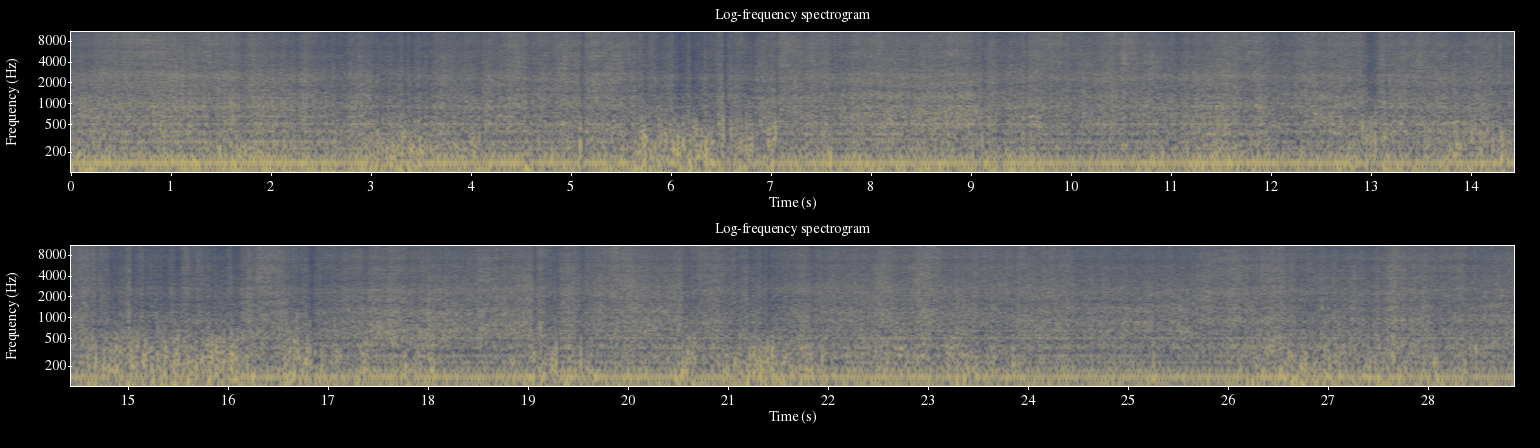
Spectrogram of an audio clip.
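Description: Pressure washer running steadily: a low engine hum under the hiss of the wand's spray hitting the dump truck trailer.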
